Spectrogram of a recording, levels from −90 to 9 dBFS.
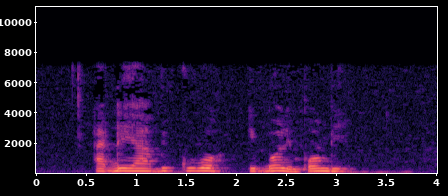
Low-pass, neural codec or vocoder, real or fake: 7.2 kHz; none; real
